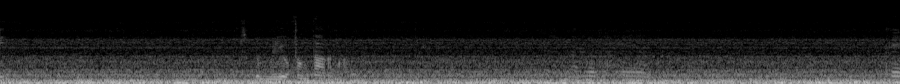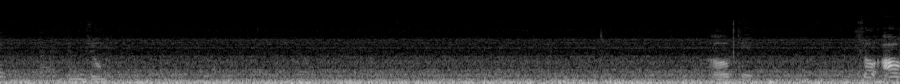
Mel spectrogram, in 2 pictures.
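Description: Steady low rumble inside a car's cabin from the running vehicle.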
